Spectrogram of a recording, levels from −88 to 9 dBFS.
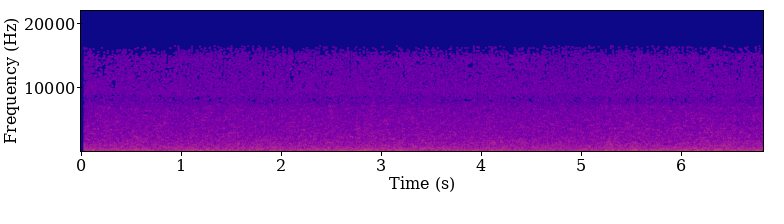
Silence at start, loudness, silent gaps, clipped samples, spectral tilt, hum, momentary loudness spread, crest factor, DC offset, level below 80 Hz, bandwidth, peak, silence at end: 0 s; -45 LUFS; none; under 0.1%; -3.5 dB/octave; none; 1 LU; 14 dB; under 0.1%; -62 dBFS; 16.5 kHz; -32 dBFS; 0 s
